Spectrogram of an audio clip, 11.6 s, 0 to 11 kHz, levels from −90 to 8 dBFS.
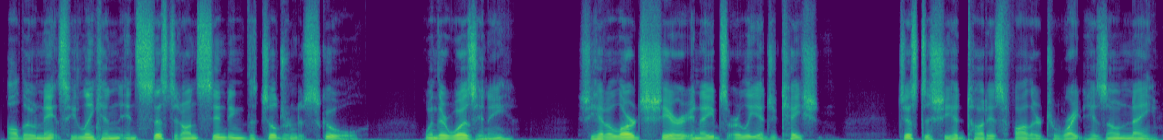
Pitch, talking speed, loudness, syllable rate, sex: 95 Hz, 180 wpm, -19 LUFS, 5.6 syllables/s, male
